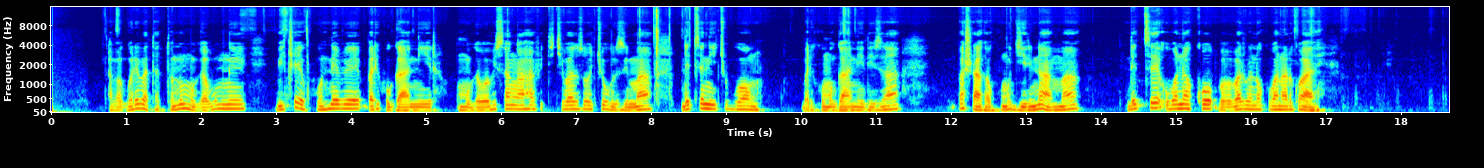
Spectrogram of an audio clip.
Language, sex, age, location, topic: Kinyarwanda, male, 18-24, Kigali, health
